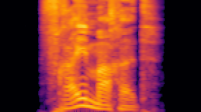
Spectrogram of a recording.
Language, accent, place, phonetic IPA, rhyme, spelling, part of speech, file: German, Germany, Berlin, [ˈfʁaɪ̯ˌmaxət], -aɪ̯maxət, freimachet, verb, De-freimachet.ogg
- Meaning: second-person plural dependent subjunctive I of freimachen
